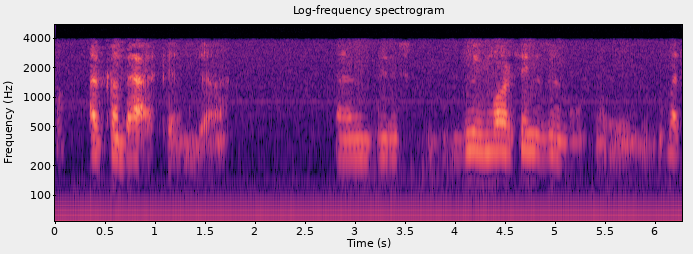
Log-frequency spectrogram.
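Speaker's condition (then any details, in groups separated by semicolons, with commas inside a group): Parkinson's disease; diagnosed 15 years ago, slight right hand tremor progressing to stage 3 right, stage 2 left; after neural feedback therapy with Dr. Jacqueline Gisborne at Colorado clinic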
